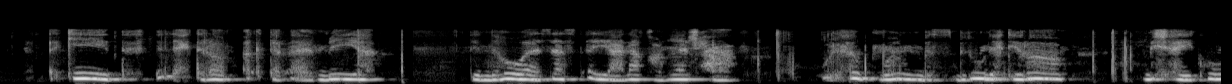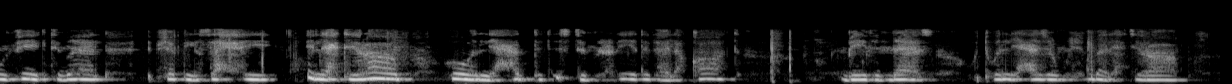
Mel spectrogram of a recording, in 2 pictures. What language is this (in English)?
Libyan Arabic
